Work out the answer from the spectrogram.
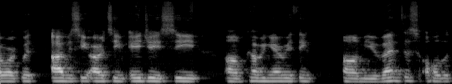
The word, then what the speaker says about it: Agyei: How do you pronounce your last name? It's AJ.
